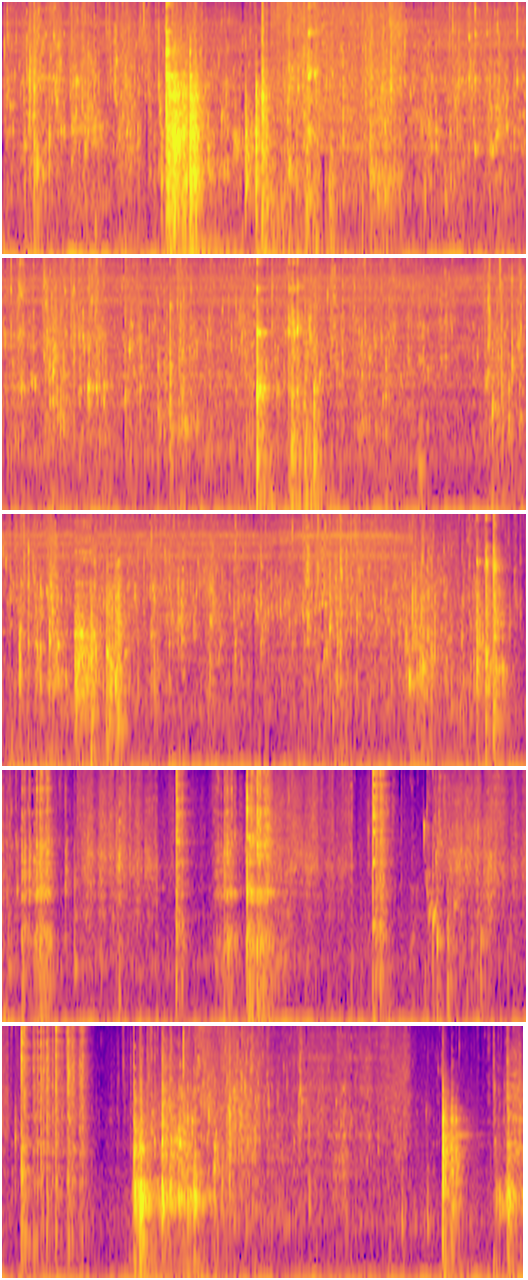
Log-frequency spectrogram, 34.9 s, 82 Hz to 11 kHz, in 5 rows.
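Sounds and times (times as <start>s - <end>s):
running tap water: 0.0s - 20.6s
dishes and cutlery clinking: 2.1s - 12.0s, 14.5s - 15.9s.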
